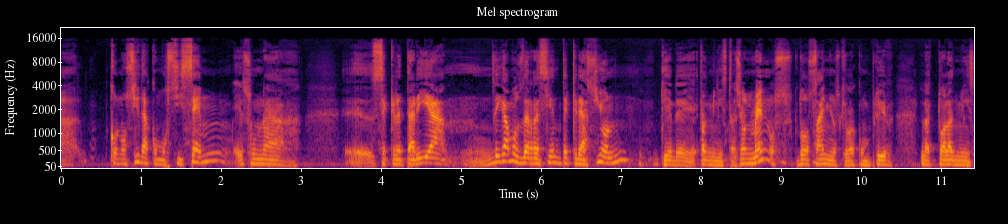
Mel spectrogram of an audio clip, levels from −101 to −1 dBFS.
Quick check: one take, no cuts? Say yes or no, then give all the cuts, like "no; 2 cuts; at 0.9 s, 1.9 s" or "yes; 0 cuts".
no; 2 cuts; at 8.0 s, 9.2 s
